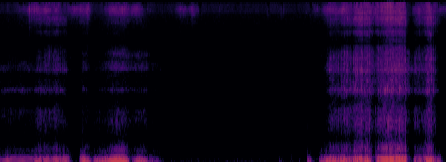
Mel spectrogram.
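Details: Sleeping dog snoring: deep, rumbling snorts in two bursts separated by a quiet pause.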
